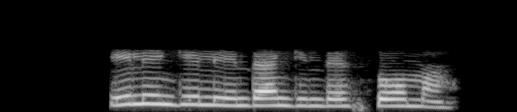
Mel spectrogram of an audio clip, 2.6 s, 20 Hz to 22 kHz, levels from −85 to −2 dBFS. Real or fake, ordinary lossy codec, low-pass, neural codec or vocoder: real; MP3, 32 kbps; 3.6 kHz; none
